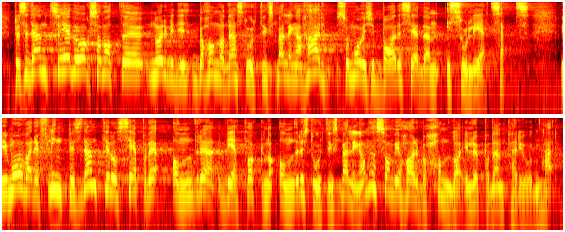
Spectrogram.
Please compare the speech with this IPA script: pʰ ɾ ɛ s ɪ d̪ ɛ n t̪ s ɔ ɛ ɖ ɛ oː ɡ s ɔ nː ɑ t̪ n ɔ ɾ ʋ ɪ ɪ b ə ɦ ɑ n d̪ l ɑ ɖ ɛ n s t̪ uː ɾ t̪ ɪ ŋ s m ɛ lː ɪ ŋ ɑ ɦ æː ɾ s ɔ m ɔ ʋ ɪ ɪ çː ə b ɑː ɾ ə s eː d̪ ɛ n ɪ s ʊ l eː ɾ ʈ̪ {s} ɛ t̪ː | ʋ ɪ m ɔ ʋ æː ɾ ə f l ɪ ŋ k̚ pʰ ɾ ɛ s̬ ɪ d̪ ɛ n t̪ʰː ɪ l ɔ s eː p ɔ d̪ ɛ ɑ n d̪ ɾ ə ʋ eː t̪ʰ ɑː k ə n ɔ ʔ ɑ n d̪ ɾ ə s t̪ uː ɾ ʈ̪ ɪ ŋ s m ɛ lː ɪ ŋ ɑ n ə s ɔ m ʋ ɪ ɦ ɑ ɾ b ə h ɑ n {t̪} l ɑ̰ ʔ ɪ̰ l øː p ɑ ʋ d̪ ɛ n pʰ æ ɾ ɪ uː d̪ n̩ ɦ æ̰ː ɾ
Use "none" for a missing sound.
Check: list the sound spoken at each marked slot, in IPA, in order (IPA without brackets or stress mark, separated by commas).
s, d̪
